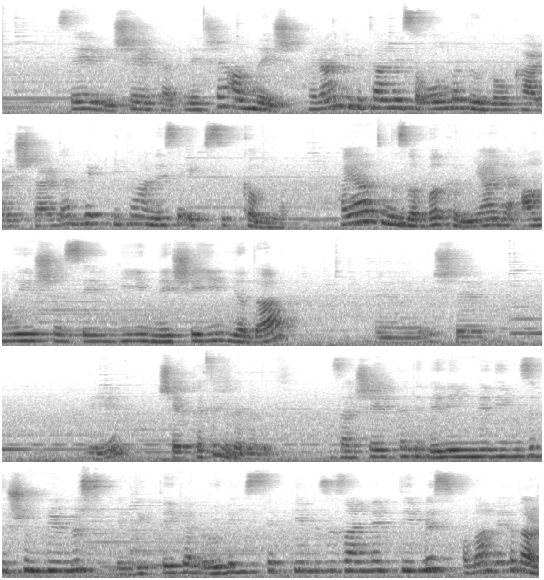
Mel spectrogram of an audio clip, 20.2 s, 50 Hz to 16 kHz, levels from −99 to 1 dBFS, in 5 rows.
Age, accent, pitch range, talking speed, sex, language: 40-59, native, 180-260 Hz, 115 wpm, female, Turkish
